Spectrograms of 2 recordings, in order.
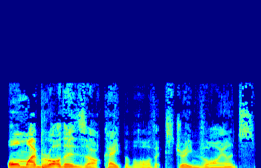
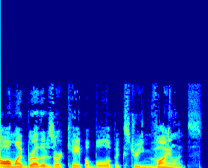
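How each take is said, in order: First: It is said in an Australian accent. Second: It is said in the speaker's plain accent.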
